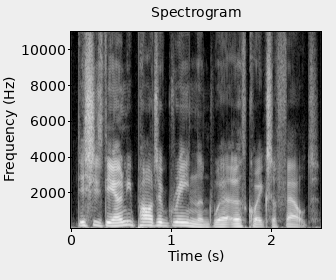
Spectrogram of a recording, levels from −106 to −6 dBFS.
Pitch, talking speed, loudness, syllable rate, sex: 145 Hz, 265 wpm, -18 LUFS, 7.3 syllables/s, male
